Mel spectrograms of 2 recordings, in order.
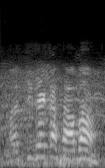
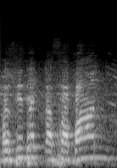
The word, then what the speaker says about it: मस्जिद कसाबान: अब शायद जहन में आ जाए आपके, एक मिनट सुन लें मस्जिद कसाबा, चलें प्रोनाउंसिएशन थोड़ी सी गलत है इनकी लेकिन आंसर सही है। मस्जिद कसाबान कराची की पहली मस्जिद थी जो शहर कराची में सबसे पहले तामीर हुई चटाइयों से।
